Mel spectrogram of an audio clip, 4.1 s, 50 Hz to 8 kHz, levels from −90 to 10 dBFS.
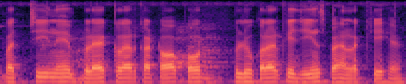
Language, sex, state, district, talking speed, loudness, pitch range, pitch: Hindi, male, Uttar Pradesh, Lucknow, 205 wpm, -17 LUFS, 100-110 Hz, 105 Hz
